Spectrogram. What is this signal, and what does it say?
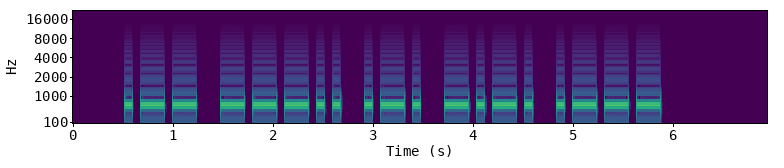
Morse code, heard as a keyed tone, about 15 wpm, 700 Hz. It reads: W8RCJ
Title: USA Call Signs - 5 Characters - Repeated 3x - 15wpm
